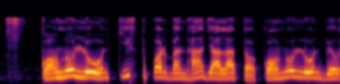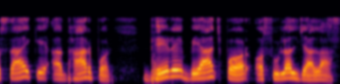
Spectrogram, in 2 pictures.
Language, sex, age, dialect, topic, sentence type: Bhojpuri, male, 18-24, Southern / Standard, banking, statement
